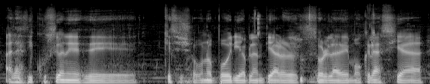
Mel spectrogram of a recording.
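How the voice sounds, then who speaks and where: A man in his forties from Cuba, speaking reflectively as an interviewed author, often halting as he searches for words. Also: low voice, level tone.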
